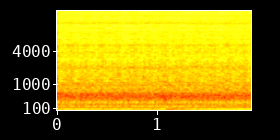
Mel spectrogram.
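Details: 198 Slant Six in a 1971 Dodge Demon after sitting 30 years, with old orange gas replaced by fresh premium and a new fuel filter, started without starting fluid: steady low rumbling idle, even beat, no knocks or misses; alternator charging.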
